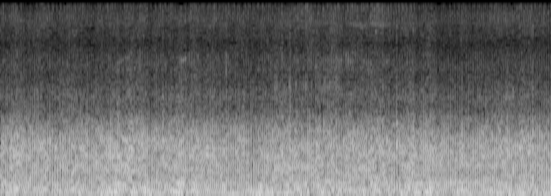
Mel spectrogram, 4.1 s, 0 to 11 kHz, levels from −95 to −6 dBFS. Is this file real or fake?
fake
